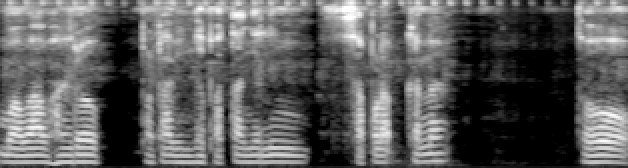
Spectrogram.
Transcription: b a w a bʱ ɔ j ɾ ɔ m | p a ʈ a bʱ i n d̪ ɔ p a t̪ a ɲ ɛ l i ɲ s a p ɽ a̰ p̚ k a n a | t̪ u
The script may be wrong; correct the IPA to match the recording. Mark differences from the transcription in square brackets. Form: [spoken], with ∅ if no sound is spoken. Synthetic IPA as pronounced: [m] a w a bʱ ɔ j ɾ ɔ [∅] | p a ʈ a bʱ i n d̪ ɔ p a t̪ a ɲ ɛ l i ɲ s a p ɽ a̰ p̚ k a n a | t̪ [ɔ]

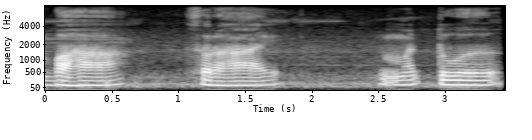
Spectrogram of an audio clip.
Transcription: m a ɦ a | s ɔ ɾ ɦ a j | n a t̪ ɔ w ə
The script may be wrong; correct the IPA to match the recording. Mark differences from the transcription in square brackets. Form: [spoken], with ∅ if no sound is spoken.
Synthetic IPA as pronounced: [b] a ɦ a | s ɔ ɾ ɦ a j | [m] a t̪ [u] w ə

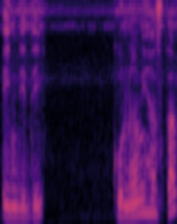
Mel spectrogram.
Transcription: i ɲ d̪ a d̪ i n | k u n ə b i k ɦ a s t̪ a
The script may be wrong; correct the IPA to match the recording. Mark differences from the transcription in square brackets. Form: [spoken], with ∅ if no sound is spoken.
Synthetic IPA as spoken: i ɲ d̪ [i] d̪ i [∅] | k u n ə [m] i [∅] ɦ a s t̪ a

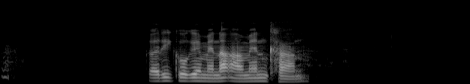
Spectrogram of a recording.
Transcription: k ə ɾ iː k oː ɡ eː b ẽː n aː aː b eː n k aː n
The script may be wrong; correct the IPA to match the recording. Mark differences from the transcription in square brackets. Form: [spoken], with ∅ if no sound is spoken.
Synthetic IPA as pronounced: k ə ɾ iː k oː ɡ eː [m] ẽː n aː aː [m] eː n [kʰ] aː n

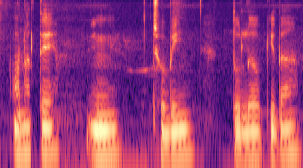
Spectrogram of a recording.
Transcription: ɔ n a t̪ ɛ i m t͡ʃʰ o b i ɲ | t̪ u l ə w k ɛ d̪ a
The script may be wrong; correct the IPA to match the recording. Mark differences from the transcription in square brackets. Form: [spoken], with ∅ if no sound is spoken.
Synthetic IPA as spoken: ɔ n a t̪ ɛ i [ɲ] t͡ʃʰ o b i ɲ | t̪ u l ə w k [i] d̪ a

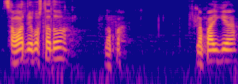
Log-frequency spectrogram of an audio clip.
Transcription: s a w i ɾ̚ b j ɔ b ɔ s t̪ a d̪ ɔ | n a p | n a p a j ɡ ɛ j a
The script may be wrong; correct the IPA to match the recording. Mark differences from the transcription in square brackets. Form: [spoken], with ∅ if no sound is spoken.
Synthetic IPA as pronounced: s a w [a] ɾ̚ b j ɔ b ɔ s [t̪ʰ] a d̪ ɔ | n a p | n a p a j ɡ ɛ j a

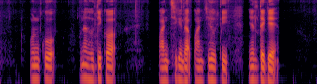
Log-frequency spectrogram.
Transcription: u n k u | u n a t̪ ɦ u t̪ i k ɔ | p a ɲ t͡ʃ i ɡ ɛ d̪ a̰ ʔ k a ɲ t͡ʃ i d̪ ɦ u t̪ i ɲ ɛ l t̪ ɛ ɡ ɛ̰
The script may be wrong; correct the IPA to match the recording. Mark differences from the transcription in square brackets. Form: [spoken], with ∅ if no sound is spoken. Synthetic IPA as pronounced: u n k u | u n a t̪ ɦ u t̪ i k ɔ | p a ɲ t͡ʃ i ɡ ɛ d̪ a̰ ʔ [p] a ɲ t͡ʃ i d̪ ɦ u t̪ i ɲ ɛ l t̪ ɛ ɡ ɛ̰

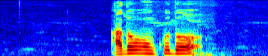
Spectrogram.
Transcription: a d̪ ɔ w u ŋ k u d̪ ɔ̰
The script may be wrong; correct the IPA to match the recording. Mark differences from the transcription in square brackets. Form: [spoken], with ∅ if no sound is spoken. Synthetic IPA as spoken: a d̪ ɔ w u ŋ k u d̪ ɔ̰

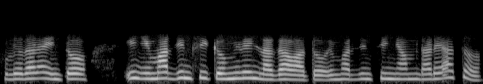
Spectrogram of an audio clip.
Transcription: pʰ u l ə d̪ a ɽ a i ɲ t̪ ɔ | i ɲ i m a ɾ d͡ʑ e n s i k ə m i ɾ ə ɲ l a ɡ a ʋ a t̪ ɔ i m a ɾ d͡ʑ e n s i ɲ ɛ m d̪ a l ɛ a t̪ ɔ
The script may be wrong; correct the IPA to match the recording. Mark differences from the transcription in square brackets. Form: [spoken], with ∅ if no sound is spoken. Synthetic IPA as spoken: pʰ u l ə d̪ a ɽ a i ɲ t̪ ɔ | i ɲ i m a ɾ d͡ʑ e n s i k ə m i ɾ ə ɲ l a ɡ a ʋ a t̪ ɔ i m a ɾ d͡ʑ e n s i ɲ [a] m d̪ a [ɽ] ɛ a t̪ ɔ

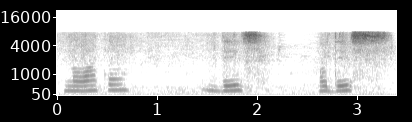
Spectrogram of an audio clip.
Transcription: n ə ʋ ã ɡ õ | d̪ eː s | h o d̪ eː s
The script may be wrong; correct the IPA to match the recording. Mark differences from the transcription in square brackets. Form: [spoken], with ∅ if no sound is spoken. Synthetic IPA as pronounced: n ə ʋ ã [k] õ | d̪ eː s | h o d̪ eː s

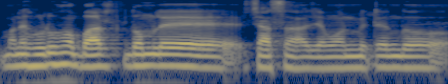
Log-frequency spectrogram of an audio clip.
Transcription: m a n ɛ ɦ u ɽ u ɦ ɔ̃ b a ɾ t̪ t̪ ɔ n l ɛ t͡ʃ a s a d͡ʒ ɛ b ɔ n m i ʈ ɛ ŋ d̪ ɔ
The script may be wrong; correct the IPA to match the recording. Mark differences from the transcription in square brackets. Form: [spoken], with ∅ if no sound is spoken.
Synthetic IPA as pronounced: m a n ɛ ɦ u ɽ u ɦ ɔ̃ b a ɾ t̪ [d̪] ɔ [m] l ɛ t͡ʃ a s a d͡ʒ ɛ [m] ɔ n m i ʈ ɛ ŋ d̪ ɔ

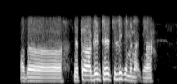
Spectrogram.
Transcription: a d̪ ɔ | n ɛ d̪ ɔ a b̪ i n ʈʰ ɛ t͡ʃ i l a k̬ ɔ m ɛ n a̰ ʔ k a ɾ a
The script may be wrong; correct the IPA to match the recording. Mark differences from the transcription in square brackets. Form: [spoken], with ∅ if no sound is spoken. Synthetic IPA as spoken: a d̪ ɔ | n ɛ [t̪] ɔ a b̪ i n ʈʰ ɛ t͡ʃ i l [i] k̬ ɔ m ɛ n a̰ ʔ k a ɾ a

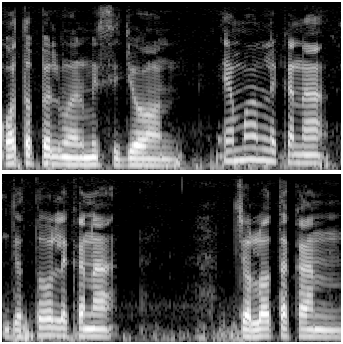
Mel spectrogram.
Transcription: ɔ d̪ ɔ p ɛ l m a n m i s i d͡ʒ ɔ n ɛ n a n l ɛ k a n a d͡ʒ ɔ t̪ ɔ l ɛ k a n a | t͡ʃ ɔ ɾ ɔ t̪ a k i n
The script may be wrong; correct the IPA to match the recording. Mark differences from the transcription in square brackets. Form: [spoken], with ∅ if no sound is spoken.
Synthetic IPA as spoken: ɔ [t̪] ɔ p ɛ l m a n m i s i d͡ʒ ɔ n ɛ [m] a n l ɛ k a n a d͡ʒ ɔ t̪ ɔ l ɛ k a n a | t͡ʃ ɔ [l] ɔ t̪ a k [a] n

